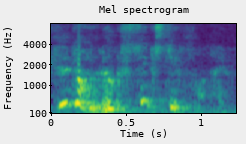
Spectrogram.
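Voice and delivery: high, teasing flattery with a laugh; butter up the old man, grinning; flattering guest. Acted. Guest teasing the birthday Master about his age, high and laughing.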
